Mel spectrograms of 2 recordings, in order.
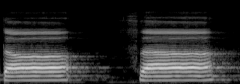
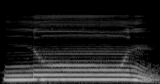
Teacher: جب ہم ان 2 لیٹرز کو ادا کرتے ہیں تو ہماری وائس نوز کی طرف سے ظاہر ہوتی ہے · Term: غنّہ لیٹرز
